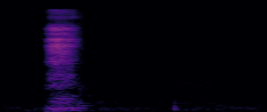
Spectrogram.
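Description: A single short breath, about half a second in, lasting under half a second, followed by a faint click; the rest is near silence.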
